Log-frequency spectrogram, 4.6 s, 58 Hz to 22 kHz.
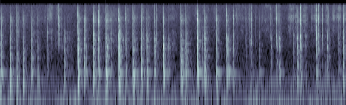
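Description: Fingernails tap and scratch a pink plastic body mist bottle with a copper cap, filled with liquid, held close to the microphone. A quick, uneven run of sharp, dry clicks with a hollow knock around 371 Hz, each dying away almost at once, mixed with a faint bright scratching hiss between them.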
